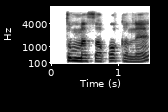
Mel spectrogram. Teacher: ada huruf qaf dan bertemu dengan huruf yang sama, maka kemudian dia diizharkan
